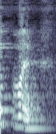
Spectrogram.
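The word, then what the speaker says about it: verb: कि यहां पे देखिए वर्ब यहां पे ई के बाद क्या क्या आया है आर आया है तो वी का हो जाएगा व ई का हो जाएगा अ आर का हो जाएगा आधा र और बी का हो जाएगा प यहां पे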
